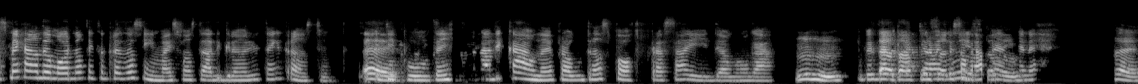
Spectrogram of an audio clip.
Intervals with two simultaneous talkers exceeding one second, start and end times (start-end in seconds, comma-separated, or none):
8.8-10.1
